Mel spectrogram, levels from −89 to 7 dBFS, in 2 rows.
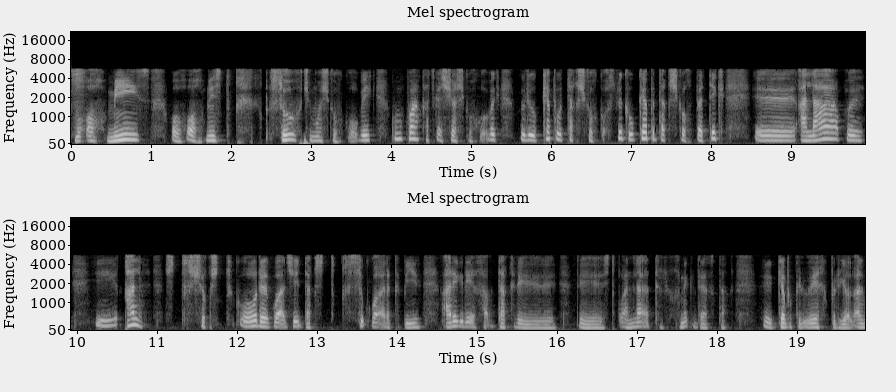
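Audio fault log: Throughout, MP2 compression: the speech is dull, with nothing above 5.6 kHz, and carries a gurgling, granular roughness. This likely comes from MPEG Layer II coding starved of bits, consistent with about 32 kbps, switching off upper sub-bands and coarsely quantising the rest.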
